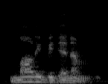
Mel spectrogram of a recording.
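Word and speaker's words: molybdenum: Molly bedum repair mineral. I don't know if you pronounce the B or not. If you don't, you should pronounce the B in Molly B.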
